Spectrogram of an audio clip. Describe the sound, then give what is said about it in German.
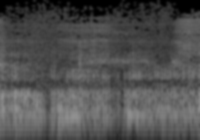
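A male cat purrs softly in a continuous low rumble that rises and dips in about three breathing cycles. “Dieser Kater, ey.”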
